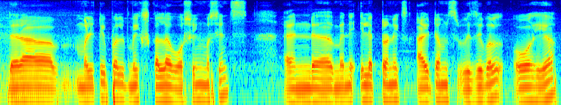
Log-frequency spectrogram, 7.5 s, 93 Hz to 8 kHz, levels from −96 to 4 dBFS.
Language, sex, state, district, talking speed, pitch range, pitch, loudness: English, male, Gujarat, Valsad, 110 wpm, 95-110 Hz, 100 Hz, -18 LUFS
